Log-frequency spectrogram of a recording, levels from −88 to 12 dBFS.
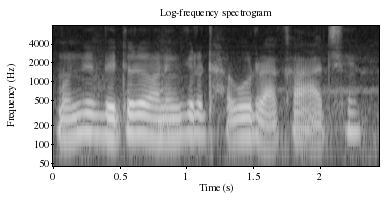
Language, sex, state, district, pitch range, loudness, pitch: Bengali, male, West Bengal, Cooch Behar, 130-150 Hz, -14 LUFS, 135 Hz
